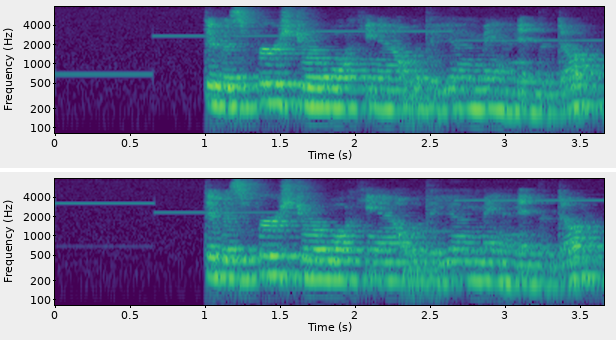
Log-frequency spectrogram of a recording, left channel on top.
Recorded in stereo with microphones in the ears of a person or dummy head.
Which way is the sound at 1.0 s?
Centre (ahead or behind).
